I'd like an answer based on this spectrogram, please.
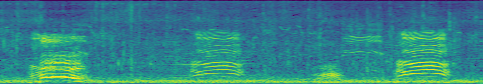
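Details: Grazing cattle roaming a rice field give four loud, rich moos, each about a second long with strong harmonics, the first rising then falling, spaced one to two seconds apart over a low rumbling background.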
